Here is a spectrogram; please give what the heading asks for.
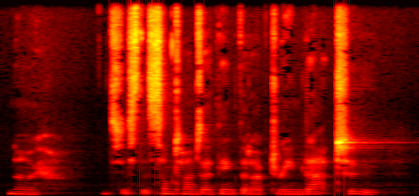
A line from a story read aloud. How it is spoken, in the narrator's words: she said sadly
